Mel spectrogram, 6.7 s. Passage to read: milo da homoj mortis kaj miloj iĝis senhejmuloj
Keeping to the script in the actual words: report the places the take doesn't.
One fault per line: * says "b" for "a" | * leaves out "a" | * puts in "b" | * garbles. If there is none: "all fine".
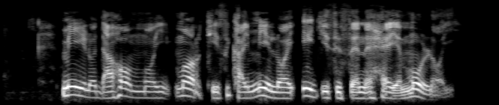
all fine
